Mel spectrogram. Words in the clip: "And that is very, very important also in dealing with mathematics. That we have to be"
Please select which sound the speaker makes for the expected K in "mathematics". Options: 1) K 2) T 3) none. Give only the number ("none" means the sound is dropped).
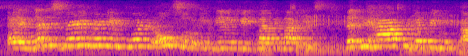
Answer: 3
